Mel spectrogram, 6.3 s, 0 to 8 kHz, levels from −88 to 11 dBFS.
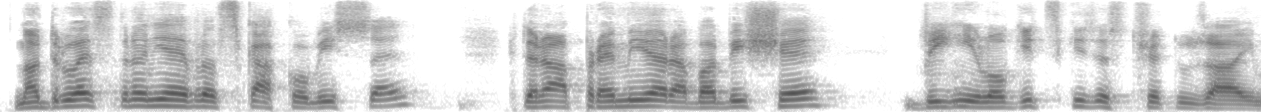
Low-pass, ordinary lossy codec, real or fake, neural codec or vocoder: none; none; fake; codec, 16 kHz, 1 kbps, X-Codec, WavLM features, trained on Multilingual LibriSpeech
